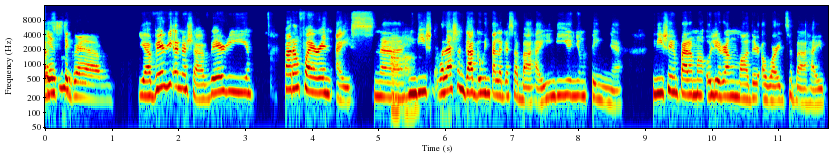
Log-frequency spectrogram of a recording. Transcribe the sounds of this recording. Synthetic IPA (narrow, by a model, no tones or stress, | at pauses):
ɪnst̪ɐɡɹam | javɛɹiʔɐnoʃavɛɹi | paːɾɐŋfajɹɛnʔajsnɐɦɪnd̪iːʃawɐlaʃɐŋɡaːɡɐwɪnt̪ɐlɐɡasɐbaːɦɐjhɪnd̪iːjʊnjʊŋθɪŋɲa | hɪnd̪iːʃajʊŋpaːɾɐŋmɐŋaʔʊlɪɾaŋmɐðɛɹʔɐwaɹd̪̚sɐbaːɦɐj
